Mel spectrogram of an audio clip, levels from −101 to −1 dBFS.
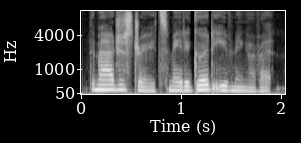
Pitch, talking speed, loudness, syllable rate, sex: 170 Hz, 235 wpm, -17 LUFS, 7.5 syllables/s, female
